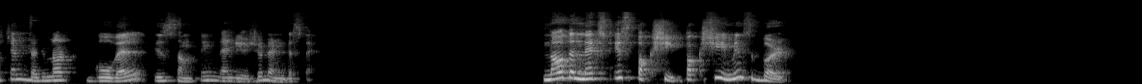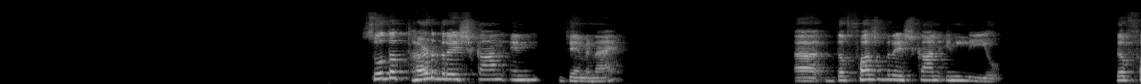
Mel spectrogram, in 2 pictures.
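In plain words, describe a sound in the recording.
A man speaks calmly into a microphone, explaining in bursts with pauses.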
